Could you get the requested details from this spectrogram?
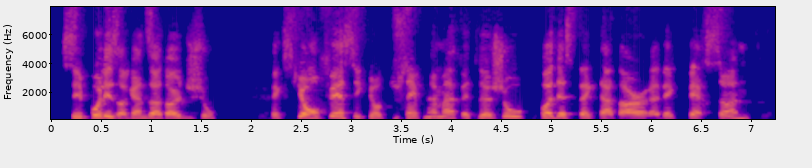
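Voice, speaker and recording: With a Quebec accent, a man speaks at a moderate pace in a fairly high voice, with ordinary pitch variation and big swings in loudness. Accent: Québécois French. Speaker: competitive bodybuilder and coach. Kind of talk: casual interview.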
